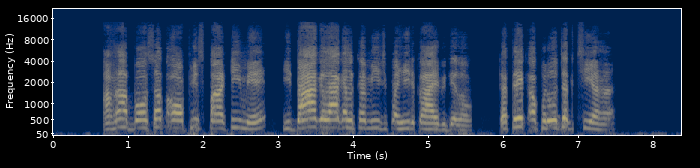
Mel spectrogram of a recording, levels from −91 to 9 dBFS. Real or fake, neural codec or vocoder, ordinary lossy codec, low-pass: fake; codec, 44.1 kHz, 2.6 kbps, DAC; MP3, 64 kbps; 14.4 kHz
